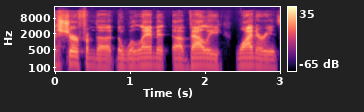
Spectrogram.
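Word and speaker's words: Willamette: I got a I got a shirt from the the Wamit Valley Winery. It says uh it's Wamit. Damn it. Because a lot of people say like like Willamit or they pronounce it wrong, but it's Wamit.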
